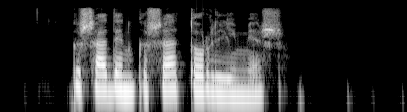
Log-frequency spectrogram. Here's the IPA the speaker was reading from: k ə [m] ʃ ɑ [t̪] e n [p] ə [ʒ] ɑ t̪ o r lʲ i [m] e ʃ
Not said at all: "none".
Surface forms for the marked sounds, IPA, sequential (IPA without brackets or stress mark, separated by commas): none, d̪, k, ʃ, m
